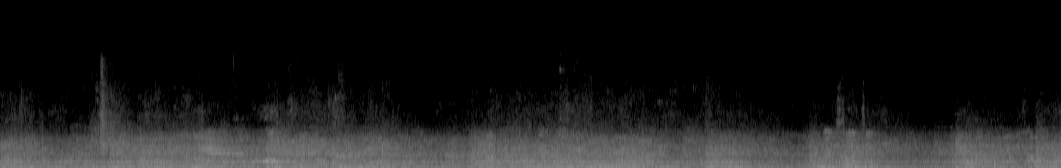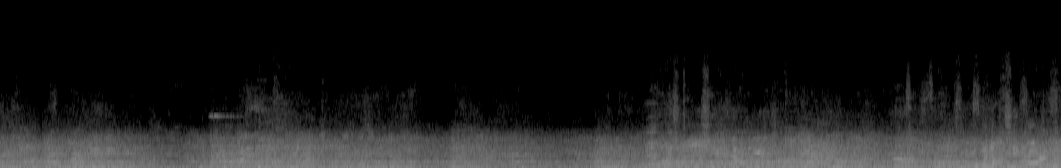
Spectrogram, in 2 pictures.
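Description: A large crowd chatters steadily in a big echoing hall.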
